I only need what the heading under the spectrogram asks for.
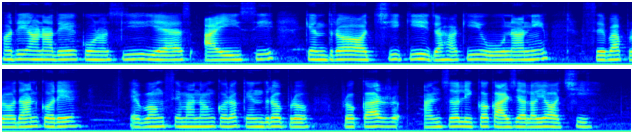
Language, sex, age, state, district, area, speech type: Odia, female, 18-30, Odisha, Balangir, urban, read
